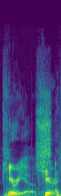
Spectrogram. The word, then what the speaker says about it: Kyrgios: Kyrgios. The G is silent.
